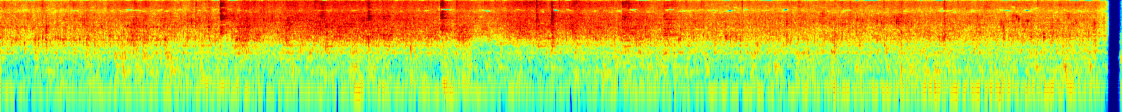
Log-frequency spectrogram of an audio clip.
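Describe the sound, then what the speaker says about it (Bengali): Paneer pieces go into hot oil in a pan and fry with a loud, continuous sizzle, with sharp spattering pops and light clinks of the utensil scattered throughout before an abrupt stop. "আর পনিরগুলো দিয়ে দিচ্ছি আস্তে আস্তে। তেল ছিটছে বাবা।"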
